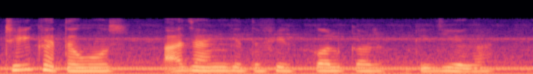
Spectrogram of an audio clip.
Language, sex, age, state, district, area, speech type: Urdu, female, 30-45, Bihar, Madhubani, rural, spontaneous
